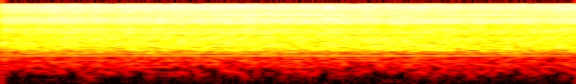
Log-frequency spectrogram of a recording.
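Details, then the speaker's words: Handheld router standing upright, run for a noise comparison against a water-cooled CNC spindle: loud steady high whine and rushing hiss at constant pitch, running freely and healthy. "And I'm sure it's hard for you to hear me. It's hard for me to hear myself."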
